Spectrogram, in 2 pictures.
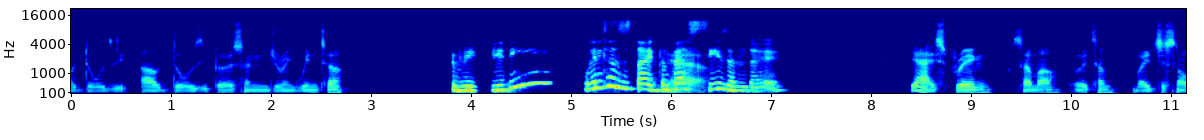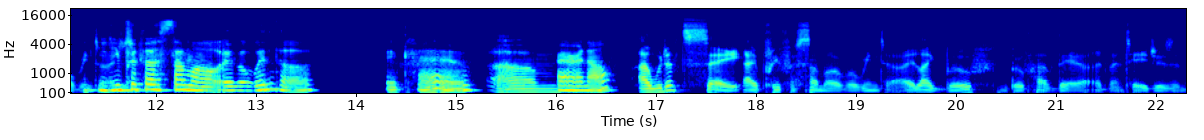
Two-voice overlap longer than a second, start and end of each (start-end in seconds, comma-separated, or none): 11.3-12.5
